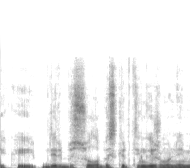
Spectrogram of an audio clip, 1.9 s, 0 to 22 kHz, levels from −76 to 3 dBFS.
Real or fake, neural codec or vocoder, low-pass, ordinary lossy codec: fake; vocoder, 48 kHz, 128 mel bands, Vocos; 14.4 kHz; AAC, 64 kbps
